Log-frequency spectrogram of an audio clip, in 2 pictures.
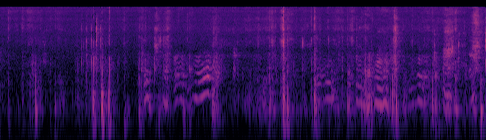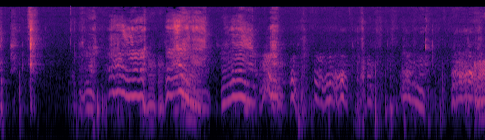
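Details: Pair of Chihuahuas clashing in a small room, fighting each other, giving continuous throaty growls that bend up and down in pitch, broken by sharp snorts and rustling, growing louder and more frantic in the second half.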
